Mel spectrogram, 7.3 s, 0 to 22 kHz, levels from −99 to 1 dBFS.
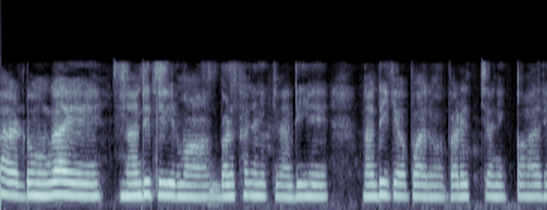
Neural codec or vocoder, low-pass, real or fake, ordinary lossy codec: codec, 16 kHz, 4 kbps, FreqCodec, smaller model; 7.2 kHz; fake; AAC, 32 kbps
